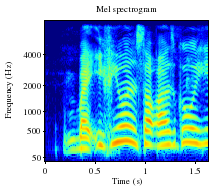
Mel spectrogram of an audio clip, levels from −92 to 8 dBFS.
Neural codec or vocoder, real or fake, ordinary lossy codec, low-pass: none; real; none; 7.2 kHz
